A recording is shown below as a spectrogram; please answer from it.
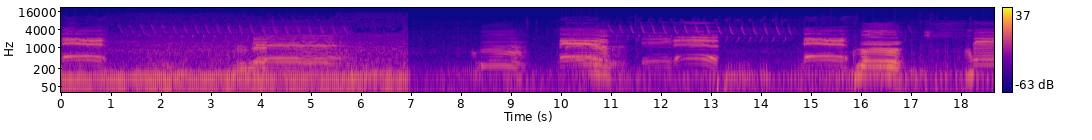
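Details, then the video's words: Domestic female cow, eating grass leaves, calls the herd with repeated deep moos, several strong bellowing calls every second or two with brief pauses, over a low hum and faint high chirping. "पालतू मादा गाय घास के पत्ते खा रही है, मादा गाय के झुण्ड को बुलाने की आवाज आ रही है"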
